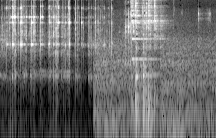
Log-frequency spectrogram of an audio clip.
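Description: Ice cubes tumbling out of a ceramic jug into a drinking glass, clinking against the glass: a quick run of clinks over the first two seconds, then another cluster about three seconds in.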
